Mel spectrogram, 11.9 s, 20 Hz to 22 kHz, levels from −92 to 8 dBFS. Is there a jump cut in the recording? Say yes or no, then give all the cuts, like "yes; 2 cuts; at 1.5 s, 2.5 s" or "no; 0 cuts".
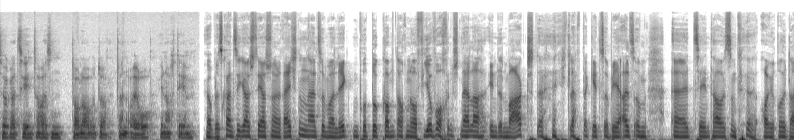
yes; 1 cut; at 3.0 s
